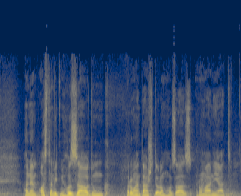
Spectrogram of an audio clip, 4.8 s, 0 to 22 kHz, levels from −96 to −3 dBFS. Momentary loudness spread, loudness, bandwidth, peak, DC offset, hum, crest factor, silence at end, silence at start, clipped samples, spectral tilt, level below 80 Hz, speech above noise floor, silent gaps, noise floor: 13 LU; -24 LUFS; 15 kHz; -6 dBFS; under 0.1%; none; 18 dB; 0.1 s; 0 s; under 0.1%; -6.5 dB/octave; -52 dBFS; 19 dB; none; -42 dBFS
